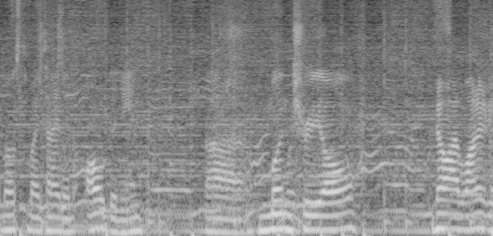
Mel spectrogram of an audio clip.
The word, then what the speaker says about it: Albany: was staying which I've been told is not pronounced Alvin II 115 times I said Alvin II and I made New Yorkers everywhere cringe no it's Albany you have to say Albany it's Albany okay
